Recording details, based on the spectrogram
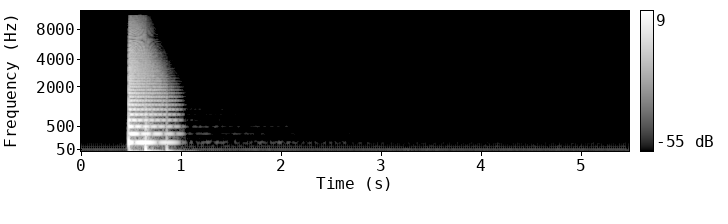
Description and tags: A sawbass sound recorded from the mfb synth. Very useful for stepsequencing but not only. Velocity is 127.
